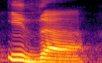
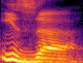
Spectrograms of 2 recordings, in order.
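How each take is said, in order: First: The middle consonant is a 'th' sound. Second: The middle consonant is a buzzing z sound. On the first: The speaker calls it right. "tetapi idza" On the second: The speaker calls it wrong. "bukan iza"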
